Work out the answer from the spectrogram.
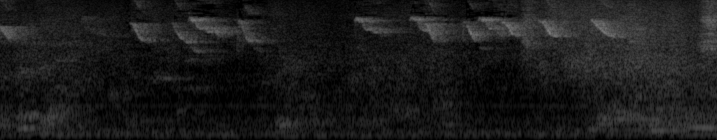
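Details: Canary singing in short bursts of bright, high chirped notes that sweep downward, quickly repeated in loose clusters, with quieter pauses between phrases.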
